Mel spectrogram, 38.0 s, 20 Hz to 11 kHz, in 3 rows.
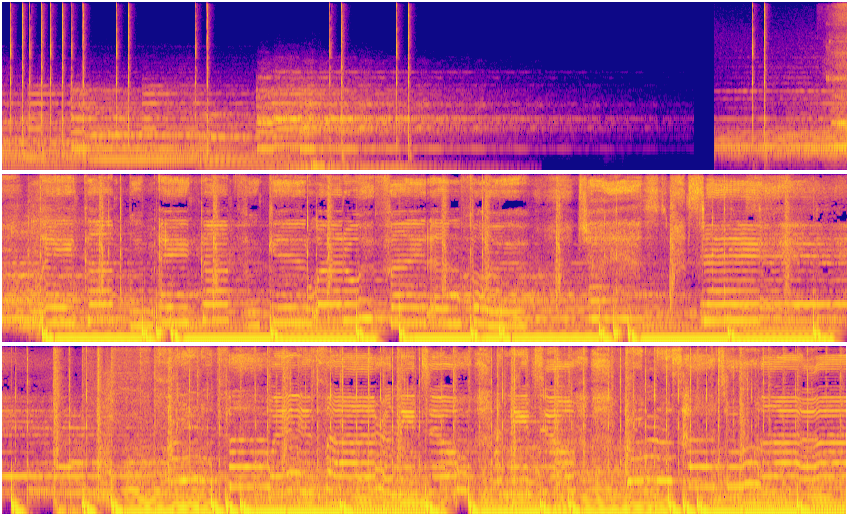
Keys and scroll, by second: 15.6-16.5 typing, 18.0-18.9 typing.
